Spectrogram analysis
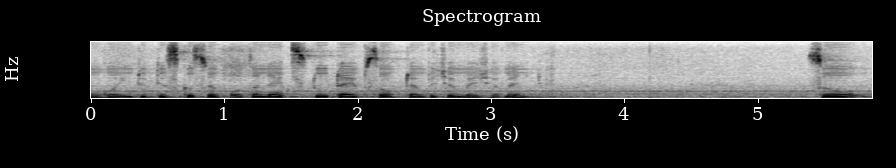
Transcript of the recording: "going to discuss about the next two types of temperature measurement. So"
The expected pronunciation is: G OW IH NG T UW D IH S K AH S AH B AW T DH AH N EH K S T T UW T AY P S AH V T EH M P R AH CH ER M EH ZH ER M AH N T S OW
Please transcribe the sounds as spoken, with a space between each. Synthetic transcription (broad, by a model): G OW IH NG T UW D IH S K AH S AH AO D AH N EH K S T T UW T AY P S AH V T EH M P R AH CH ER M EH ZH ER M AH N T S OW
